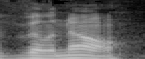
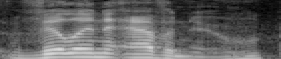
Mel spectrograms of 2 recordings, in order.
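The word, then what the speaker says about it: Villeneuve: because i love denis villano however you say his name i just want to say it's so frenchy and then i mispronounce it um i believe it's villain avenue oh yeah that's right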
